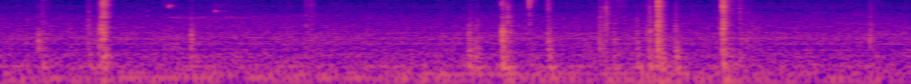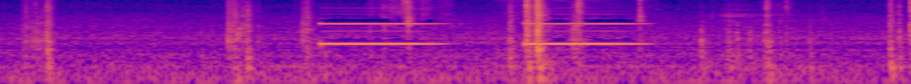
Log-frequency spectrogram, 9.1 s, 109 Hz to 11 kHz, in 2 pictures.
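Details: Car with T8 ECU after a failed software update attempt: key clicks, then two long steady electronic beeps with no cranking or firing; won't start, cause suspected to be the update.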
